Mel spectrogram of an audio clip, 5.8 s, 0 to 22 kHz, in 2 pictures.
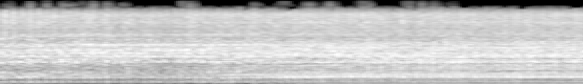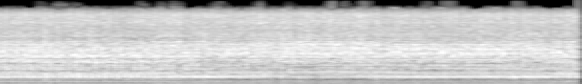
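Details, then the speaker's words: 2005 Yamaha Majesty YP400T scooter after CVT inspection and secondary sheave cleaning, revved while holding the rear brake. Pitch climbs smoothly with no slipping or clatter; the clutch engages near 4,000 rpm, as it should. "Right at near 4,000, which is what it should be."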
